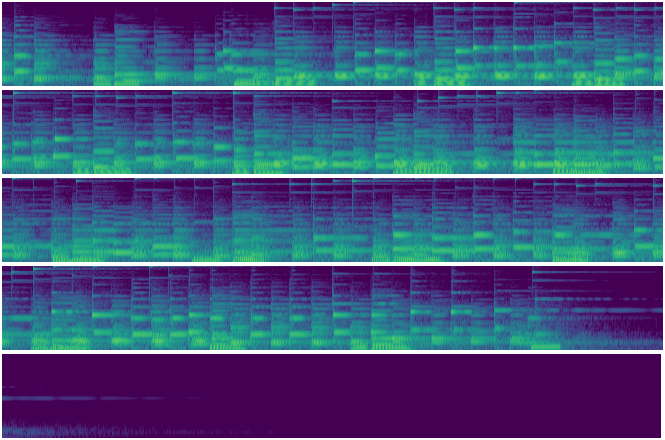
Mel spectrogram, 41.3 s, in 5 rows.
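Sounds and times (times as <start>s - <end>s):
upright piano: 0.0s - 32.5s.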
